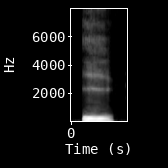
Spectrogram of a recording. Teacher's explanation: It's a high flat tone.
